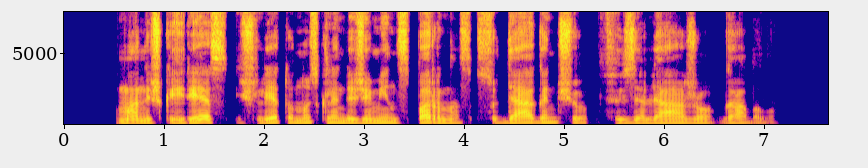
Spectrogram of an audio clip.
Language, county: Lithuanian, Panevėžys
